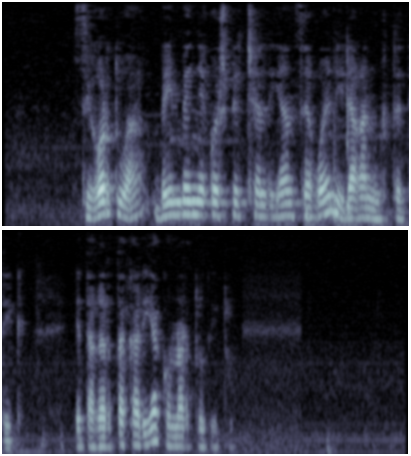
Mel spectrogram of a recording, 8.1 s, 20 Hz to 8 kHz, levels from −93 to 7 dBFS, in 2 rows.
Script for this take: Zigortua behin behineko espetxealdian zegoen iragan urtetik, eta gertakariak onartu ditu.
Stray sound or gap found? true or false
false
